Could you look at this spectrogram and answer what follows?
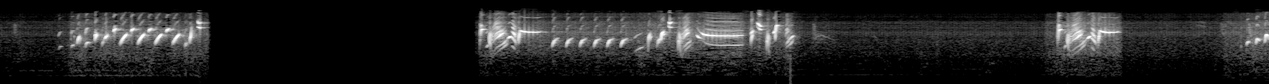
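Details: Campero-style song of a European goldfinch: three bursts of rapid, high, tinkling twitters and trills separated by silent pauses, with the longest phrase in the middle mixing repeated chirps and buzzy flourishes.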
